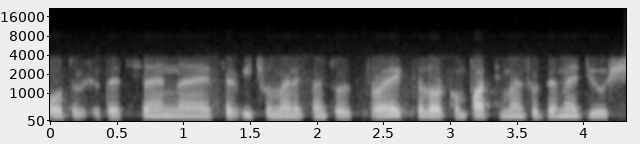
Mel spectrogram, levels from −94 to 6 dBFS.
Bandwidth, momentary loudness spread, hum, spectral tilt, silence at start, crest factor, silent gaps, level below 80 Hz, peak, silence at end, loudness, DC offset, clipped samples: 4.2 kHz; 6 LU; none; -9 dB/octave; 0 s; 20 dB; none; -80 dBFS; -2 dBFS; 0 s; -22 LUFS; under 0.1%; under 0.1%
